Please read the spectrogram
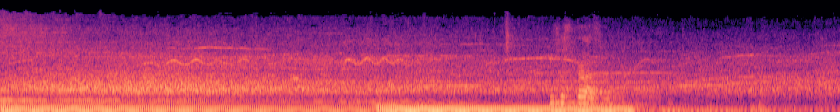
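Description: Rock band on a festival stage holding a loud, sustained low note that shifts to a new note about halfway through and stops about six seconds in, leaving the crowd cheering and whistling. A man shouts just before the note ends.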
